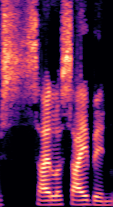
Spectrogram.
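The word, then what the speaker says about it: psilocybin: amazing so I think you mentioned the term silos cybin right am I producing it correctly absolutely pronouncing okay yeah so so this this type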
